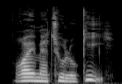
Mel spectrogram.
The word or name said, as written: reumatologi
